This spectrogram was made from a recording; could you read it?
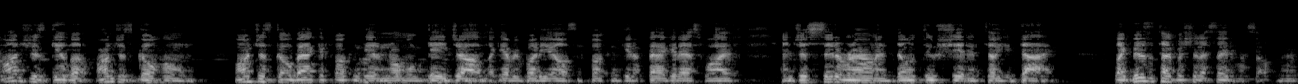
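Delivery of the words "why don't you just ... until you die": usual speaking voice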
